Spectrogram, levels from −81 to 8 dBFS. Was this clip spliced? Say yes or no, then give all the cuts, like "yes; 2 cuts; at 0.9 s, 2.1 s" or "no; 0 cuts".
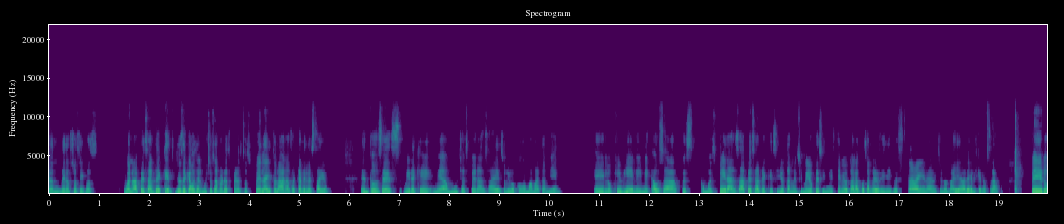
no; 0 cuts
